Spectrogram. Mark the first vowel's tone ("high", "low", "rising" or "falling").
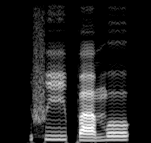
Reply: high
